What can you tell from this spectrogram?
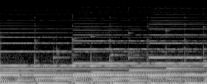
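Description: Instrumental background music of sustained, overlapping notes.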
